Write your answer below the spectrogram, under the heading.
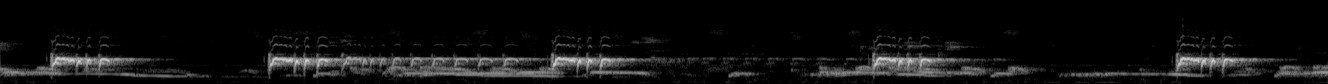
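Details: Local zebra dove calling vigorously in the rattling kerot style to lure a rival: bursts of fast, throaty, pulsed coos repeated about every three seconds, each trailing into a level hum, with softer, lower cooing from other doves between phrases.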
